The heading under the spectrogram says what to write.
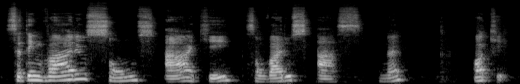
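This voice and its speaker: A man's voice: on the high side, takes it slowly, a bit bright. A man with a Brazilian Portuguese accent teaching a recorded phonology lesson, explaining step by step, sounding out examples aloud and checking in with tag questions. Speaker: linguistics teacher.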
